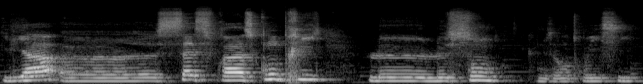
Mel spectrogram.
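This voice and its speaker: A man presents a product in a casual, halting, explanatory way, as in a hands-on toy review. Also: a little high, darkish tone. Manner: halting, explanatory, punctuated with little sound effects. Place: indoor room. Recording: echoey room, faint music behind.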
